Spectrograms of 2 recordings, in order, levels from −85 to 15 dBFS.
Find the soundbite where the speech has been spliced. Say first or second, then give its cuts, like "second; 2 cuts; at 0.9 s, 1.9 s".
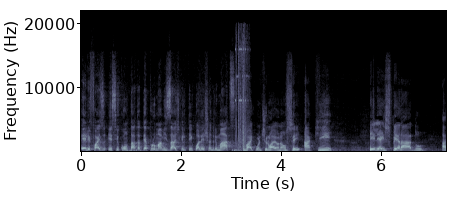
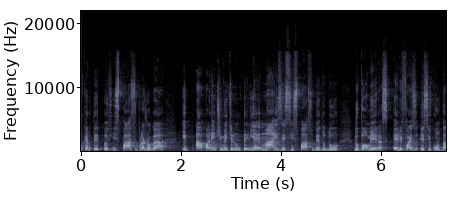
first; 1 cut; at 3.3 s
